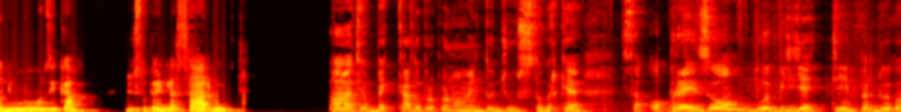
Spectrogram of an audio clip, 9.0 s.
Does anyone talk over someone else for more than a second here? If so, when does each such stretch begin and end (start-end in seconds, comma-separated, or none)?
none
